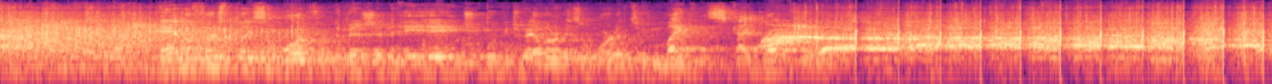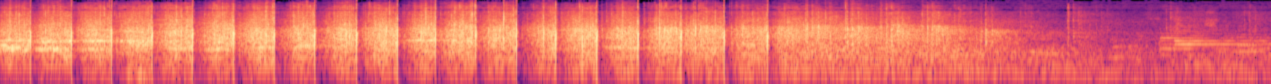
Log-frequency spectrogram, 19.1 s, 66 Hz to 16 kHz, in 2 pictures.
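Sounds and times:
audience applauding: 0.0 - 2.4, 6.0 - 17.4
close hand clapping: 6.4 - 17.7.

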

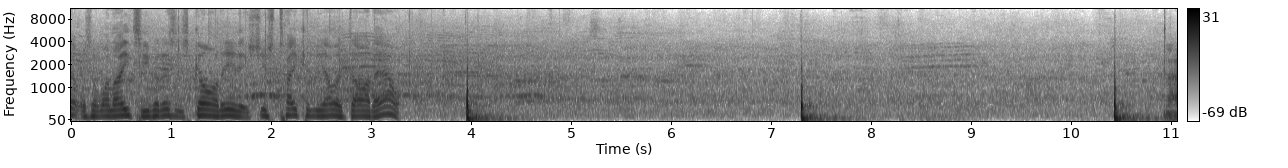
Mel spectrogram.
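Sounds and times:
murmur of hall: 0.0 - 11.0.

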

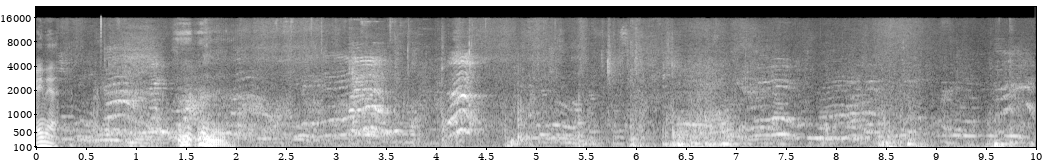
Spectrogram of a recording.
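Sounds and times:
children talking and playing: 0.0 - 10.0
indistinct chatter of voices: 0.0 - 10.0.

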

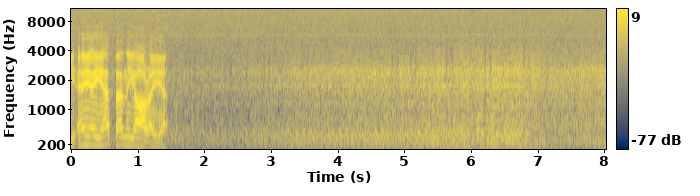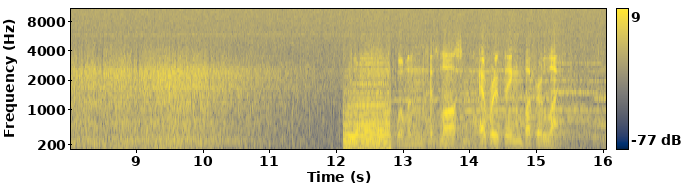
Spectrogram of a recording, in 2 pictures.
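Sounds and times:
piston aircraft engine droning: 0.0 - 16.0.

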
